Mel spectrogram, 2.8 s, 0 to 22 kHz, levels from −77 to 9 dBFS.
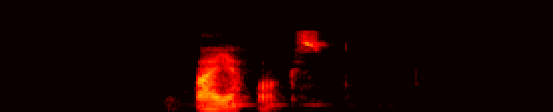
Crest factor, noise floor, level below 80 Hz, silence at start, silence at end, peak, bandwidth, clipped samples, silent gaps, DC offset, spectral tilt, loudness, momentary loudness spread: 26 dB; -79 dBFS; -82 dBFS; 1 s; 1.15 s; -8 dBFS; 7.4 kHz; under 0.1%; none; under 0.1%; -2 dB/octave; -30 LUFS; 8 LU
